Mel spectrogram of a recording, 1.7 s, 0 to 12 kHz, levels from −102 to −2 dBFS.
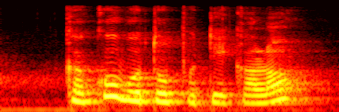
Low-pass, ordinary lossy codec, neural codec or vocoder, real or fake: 9.9 kHz; none; none; real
